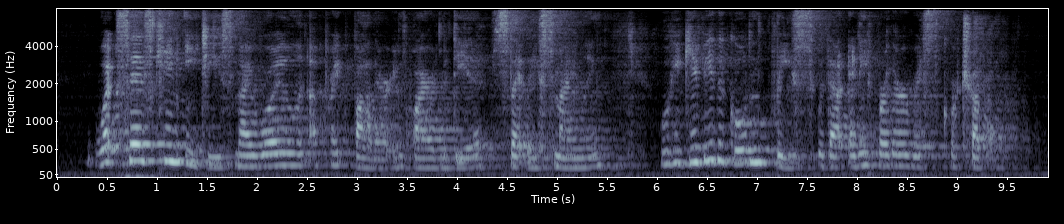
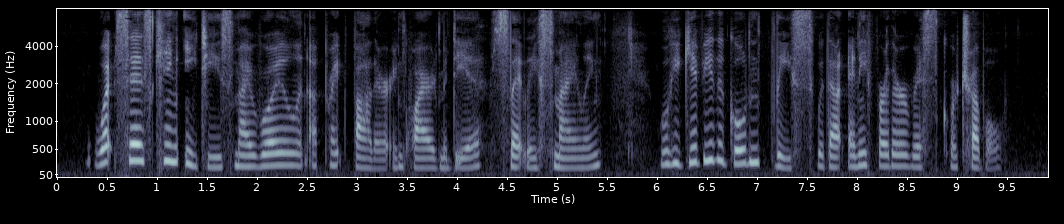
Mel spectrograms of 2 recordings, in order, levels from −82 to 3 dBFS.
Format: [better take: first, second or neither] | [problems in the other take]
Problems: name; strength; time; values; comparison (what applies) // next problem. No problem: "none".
second | room echo; dies away in 1.1 s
